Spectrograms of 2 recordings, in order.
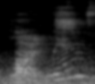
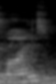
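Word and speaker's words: Lynds: If we're wrong about the pronunciation, I know that I think a daughter is on Facebook a lot and has some memories, so yeah. I think it's Lines.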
